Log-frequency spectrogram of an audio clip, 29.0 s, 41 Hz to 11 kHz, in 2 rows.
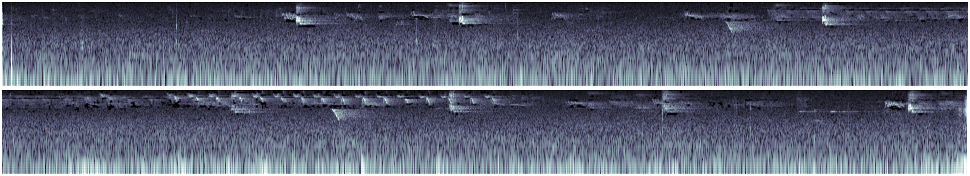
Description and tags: Lake St Clair 6
Birds in the forest near Lake St Clair, TAS, Australia. Recorded on LS10
atmospheric, australia, birds, field-recording, forest, tasmania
